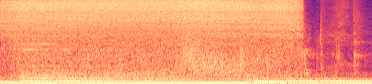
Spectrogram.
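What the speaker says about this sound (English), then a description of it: "if I blow in the end of this hose, you'll be able to hear this thing leaking because it's just a straight through air path" Breath blown through a leaking Milton tire inflator hose makes a steady, loud hissing rush of air for about three seconds, then cuts off abruptly, with a low hum underneath.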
